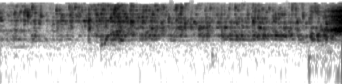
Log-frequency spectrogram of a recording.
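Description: Water trickles and drips into a pot on a small camping stove at a high camp in the Cairngorms. The brief splashing is soft and close, with one faint knock near the end.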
